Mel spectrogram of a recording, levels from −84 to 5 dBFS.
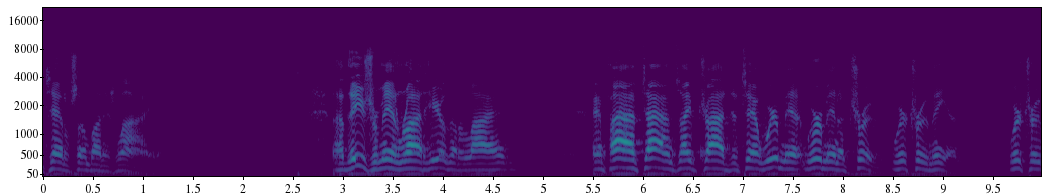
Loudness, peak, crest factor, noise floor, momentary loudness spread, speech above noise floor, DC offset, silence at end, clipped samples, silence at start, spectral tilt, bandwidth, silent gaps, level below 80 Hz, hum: -53 LUFS; -34 dBFS; 20 dB; under -90 dBFS; 15 LU; over 37 dB; under 0.1%; 0 s; under 0.1%; 0 s; -2.5 dB/octave; 12 kHz; 1.65-1.71 s, 2.35-2.41 s; -84 dBFS; none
